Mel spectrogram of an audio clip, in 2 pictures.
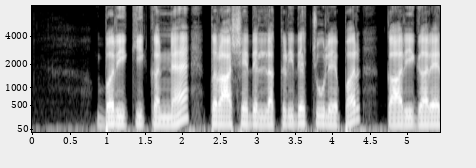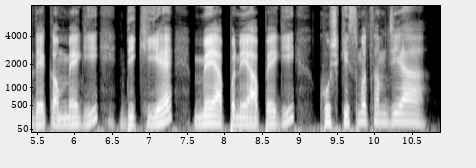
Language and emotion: Dogri, happy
